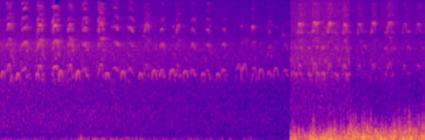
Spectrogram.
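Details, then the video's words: Loud, continuous begging of young great spotted woodpeckers in an aspen nest hole, fed by the parent pair; quick repeated high chirps, then a sudden heavy low rumble of wind or handling noise partly masks them. "Spechte beim füttern !"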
